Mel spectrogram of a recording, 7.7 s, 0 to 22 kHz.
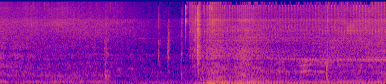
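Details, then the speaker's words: Motorcycle with CKP sensor test harness tapped in and CKP socket previously unplugged (stored blink code 52), key on, then cranked: starter crank, engine catches after about four seconds and settles to a steady, even low idle; normal start and idle. "Oh ya, karena motor ini masih sehat ya, masih normal. Apabila kita nyalakan kontak, kita engkol, pasti motor ini menyala ya."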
